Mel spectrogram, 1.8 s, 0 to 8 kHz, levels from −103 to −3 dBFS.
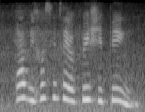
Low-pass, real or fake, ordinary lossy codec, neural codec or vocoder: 7.2 kHz; real; Opus, 32 kbps; none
